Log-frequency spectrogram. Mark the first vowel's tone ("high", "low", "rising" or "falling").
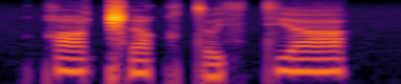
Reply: high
